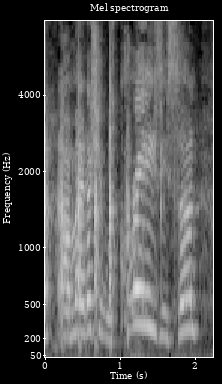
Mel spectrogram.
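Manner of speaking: very loud, very high play-by-play commentary. Retelling a bystander's running commentary on a cyclist crash: imitating a bystander. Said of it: "And he goes".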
